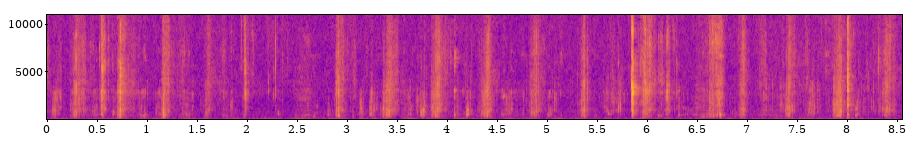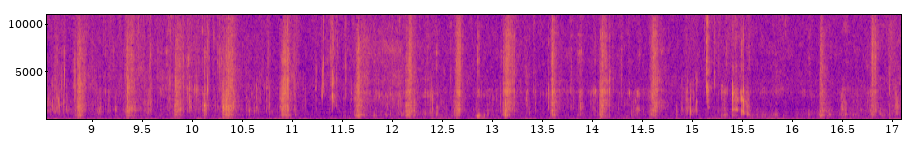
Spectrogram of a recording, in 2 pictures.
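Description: Close-miked chewing and wet mouth sounds of someone eating soy-braised chicken with thick, chewy Chinese glass noodles: a dense run of small smacks and clicks, with a few louder bites.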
